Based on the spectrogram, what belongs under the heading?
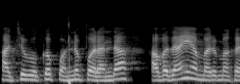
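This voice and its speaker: A woman voicing a young man who speaks firmly and calms others, in a storybook reading. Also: mid-range voice, moderate pace, lightly acted. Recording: dull lo-fi audio.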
